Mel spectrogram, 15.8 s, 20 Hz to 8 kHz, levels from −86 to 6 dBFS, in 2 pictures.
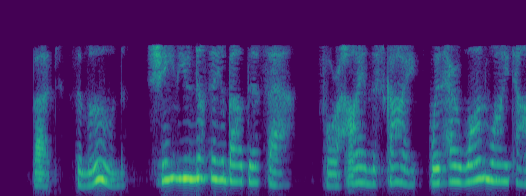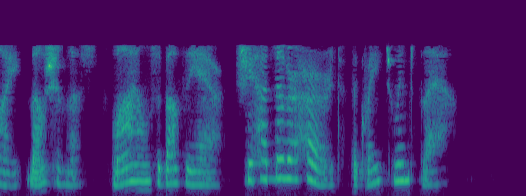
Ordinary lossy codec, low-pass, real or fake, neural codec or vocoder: AAC, 16 kbps; 7.2 kHz; real; none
